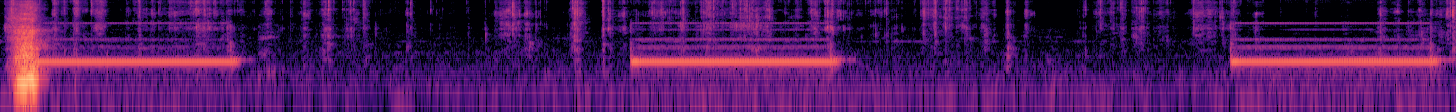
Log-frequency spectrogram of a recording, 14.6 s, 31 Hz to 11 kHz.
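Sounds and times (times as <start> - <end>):
phone line ringback tones while waiting for an answer: 0.2 - 2.4, 6.3 - 8.4, 12.3 - 14.4.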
